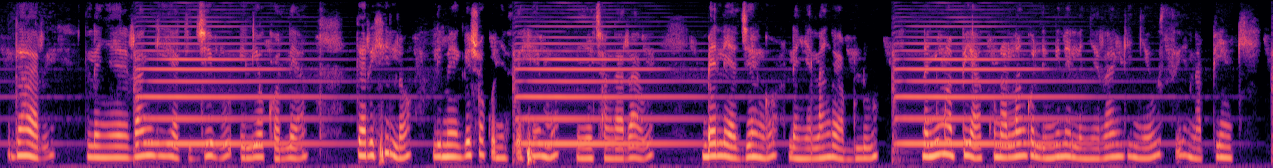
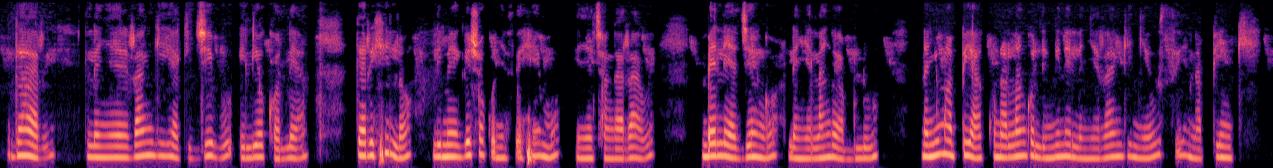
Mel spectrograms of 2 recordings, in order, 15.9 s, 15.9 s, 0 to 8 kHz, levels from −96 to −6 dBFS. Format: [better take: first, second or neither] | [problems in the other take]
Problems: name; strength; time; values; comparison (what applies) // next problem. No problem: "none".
second | background sound (Bowed string instrument); 6 dB below the speech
